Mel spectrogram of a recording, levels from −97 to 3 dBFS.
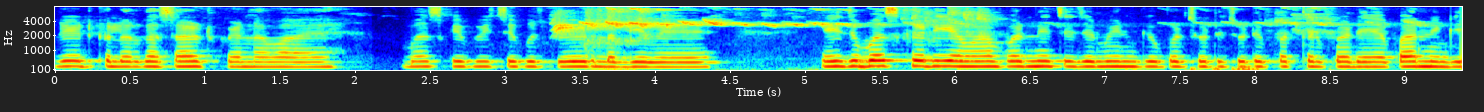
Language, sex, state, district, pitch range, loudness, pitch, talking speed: Hindi, female, Rajasthan, Bikaner, 225-235 Hz, -16 LUFS, 235 Hz, 210 wpm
